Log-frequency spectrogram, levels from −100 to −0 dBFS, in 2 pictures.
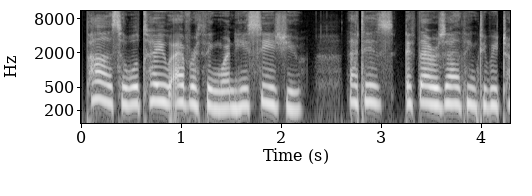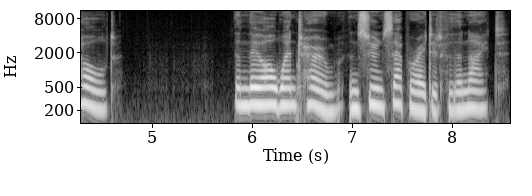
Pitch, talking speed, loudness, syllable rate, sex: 240 Hz, 195 wpm, -16 LUFS, 5.8 syllables/s, female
